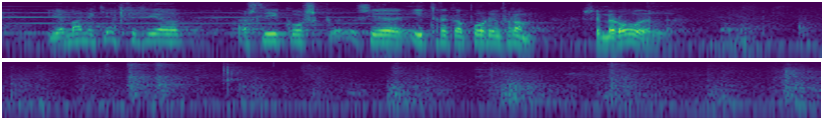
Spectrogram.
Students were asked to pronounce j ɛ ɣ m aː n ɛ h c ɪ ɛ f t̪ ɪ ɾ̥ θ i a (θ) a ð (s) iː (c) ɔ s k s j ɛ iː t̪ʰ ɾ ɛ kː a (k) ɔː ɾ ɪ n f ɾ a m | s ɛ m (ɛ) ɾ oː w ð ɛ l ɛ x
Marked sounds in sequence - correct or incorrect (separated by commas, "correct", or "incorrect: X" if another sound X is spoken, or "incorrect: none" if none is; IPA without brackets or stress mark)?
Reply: incorrect: ð, correct, incorrect: k, incorrect: p, correct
